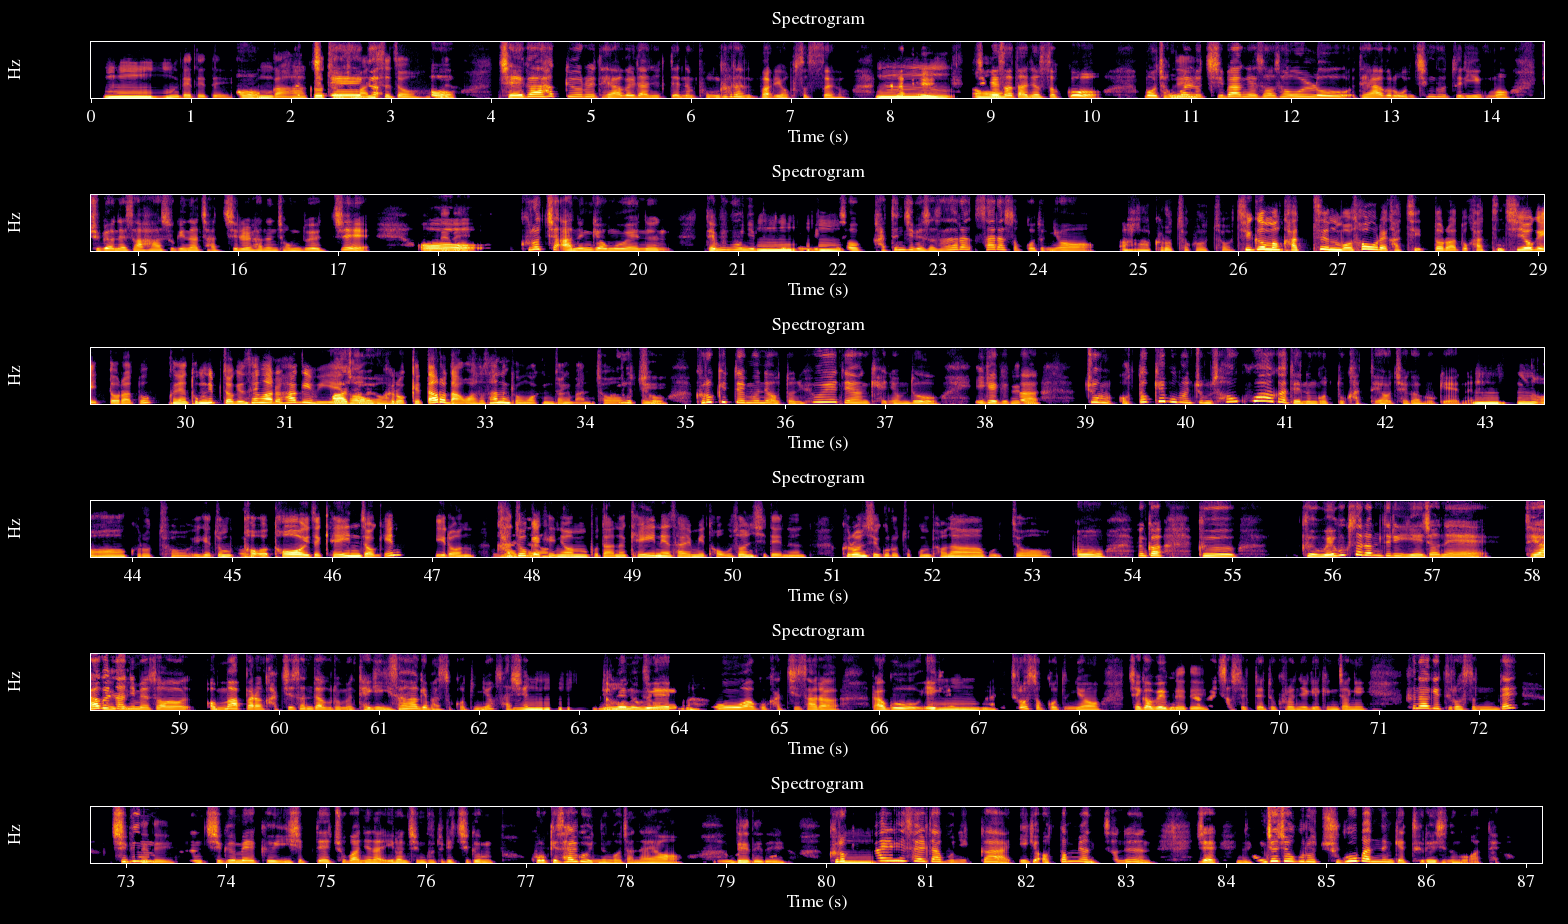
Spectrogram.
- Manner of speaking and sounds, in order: laughing while speaking: "본가라는 말이 없었어요"; other background noise; tapping
- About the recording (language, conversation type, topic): Korean, podcast, 세대에 따라 ‘효’를 어떻게 다르게 느끼시나요?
